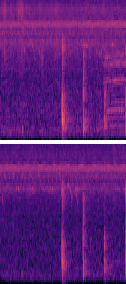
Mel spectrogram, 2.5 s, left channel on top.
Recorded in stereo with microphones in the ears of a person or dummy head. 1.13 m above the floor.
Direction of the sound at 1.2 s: 25° right (ahead or behind).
